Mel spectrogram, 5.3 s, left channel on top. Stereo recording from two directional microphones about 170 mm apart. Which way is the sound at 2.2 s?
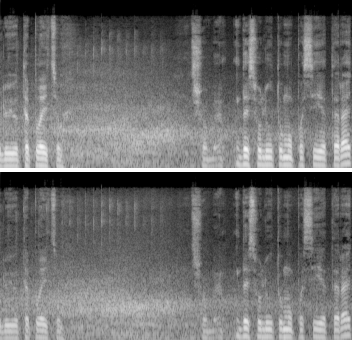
10° right (ahead or behind).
